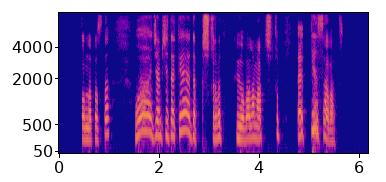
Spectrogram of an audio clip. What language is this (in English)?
Kazakh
